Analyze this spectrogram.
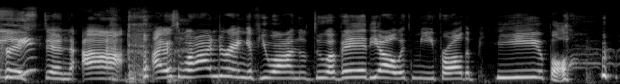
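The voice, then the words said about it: Tommy Wiseau accent impression. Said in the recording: “I just imagine Gal Gadot has, Tommy Wiseau accent.”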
